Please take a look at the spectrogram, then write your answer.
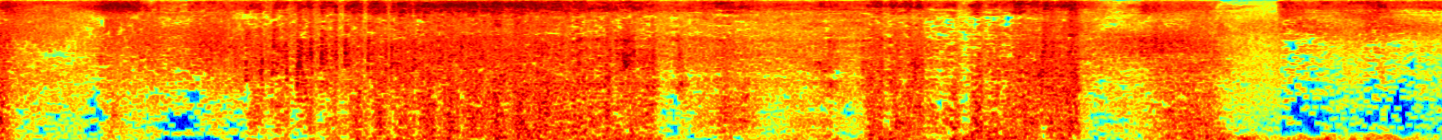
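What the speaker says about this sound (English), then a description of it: "Got an air blower here." A compressed-air blower blasts across a car engine in loud, sustained hissing bursts that waver and briefly drop off before resuming, close up and with no voices.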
